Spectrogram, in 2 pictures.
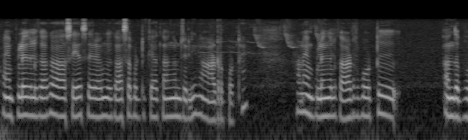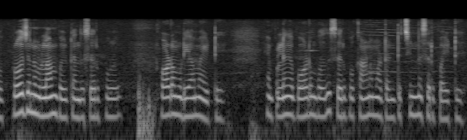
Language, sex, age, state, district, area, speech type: Tamil, female, 30-45, Tamil Nadu, Thoothukudi, urban, spontaneous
